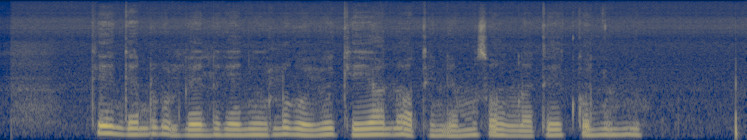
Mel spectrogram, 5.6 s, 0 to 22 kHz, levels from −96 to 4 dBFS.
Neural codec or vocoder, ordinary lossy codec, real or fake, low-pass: vocoder, 44.1 kHz, 128 mel bands, Pupu-Vocoder; none; fake; none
